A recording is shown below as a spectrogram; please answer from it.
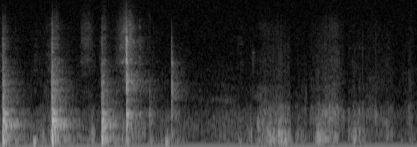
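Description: A large kitchen knife cutting through a raw, hard sweet potato and striking a wooden cutting board: about five sharp chops in the first two seconds, then softer handling sounds.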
